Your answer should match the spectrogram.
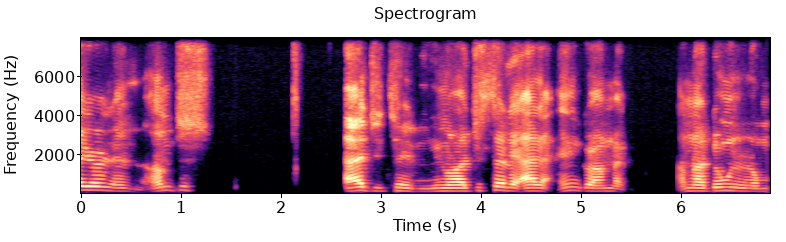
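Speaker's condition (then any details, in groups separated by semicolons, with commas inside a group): Cerebral palsy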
